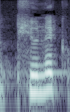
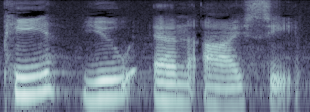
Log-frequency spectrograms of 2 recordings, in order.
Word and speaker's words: Punic: The struggle between them became known as the Punic Wars. And that is spelled P U N I C.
